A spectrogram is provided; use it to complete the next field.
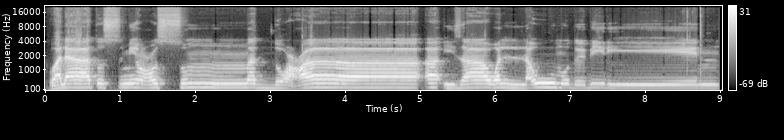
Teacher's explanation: یہ کرتے ہیں تا سین پیش تس، میم زیر می، تسمی، عین صاد پیش عس، صاد پیش میم سم، عسم، میم دال زبر مد، دال پیش دو، ولا تسمع الصم الدُّعَ، عین الف مد زبر آ، حمزہ زبر آ، آ۔ اس مد کا نام ہے مد متصل، اس کو آپ نے 5 الف کے برابر کھینچ کر پڑھنا ہے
